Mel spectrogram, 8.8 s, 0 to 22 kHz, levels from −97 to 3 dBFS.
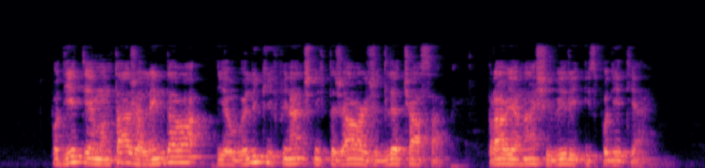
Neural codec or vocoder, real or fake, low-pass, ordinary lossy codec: none; real; 7.2 kHz; none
